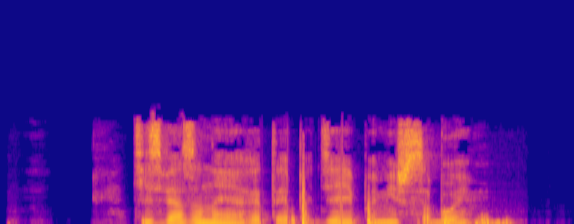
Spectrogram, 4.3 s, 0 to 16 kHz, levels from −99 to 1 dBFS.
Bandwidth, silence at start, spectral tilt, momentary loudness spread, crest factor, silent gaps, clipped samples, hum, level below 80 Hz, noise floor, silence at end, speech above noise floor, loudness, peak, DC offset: 8.2 kHz; 1 s; -3.5 dB/octave; 12 LU; 20 dB; none; under 0.1%; none; -48 dBFS; -55 dBFS; 0.45 s; 36 dB; -19 LUFS; -2 dBFS; under 0.1%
